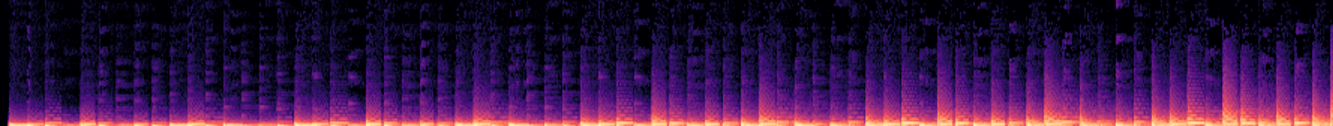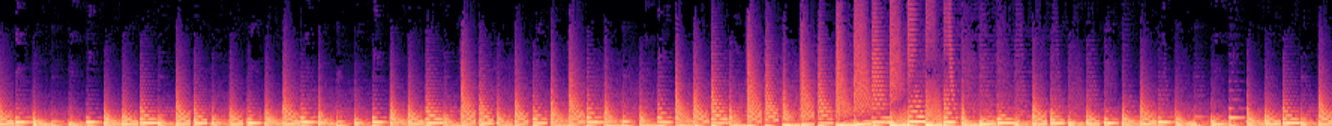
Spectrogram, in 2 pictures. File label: vsti sounds, external fx; deepsonic microdeep one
